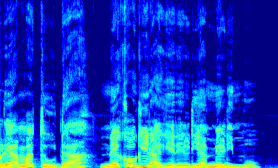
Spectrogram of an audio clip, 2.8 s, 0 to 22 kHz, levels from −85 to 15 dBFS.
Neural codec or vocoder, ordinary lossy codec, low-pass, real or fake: none; none; none; real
